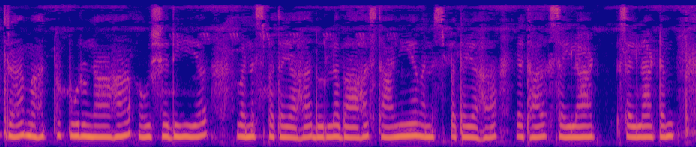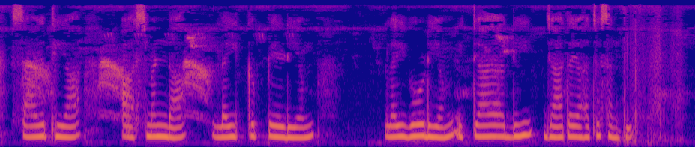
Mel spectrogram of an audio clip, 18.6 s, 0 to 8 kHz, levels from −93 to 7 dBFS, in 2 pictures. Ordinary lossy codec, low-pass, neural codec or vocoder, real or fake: MP3, 32 kbps; 7.2 kHz; none; real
